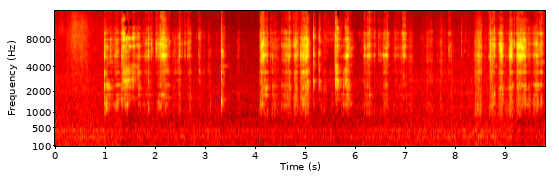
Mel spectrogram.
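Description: A glass lamp shade rattles and scrapes as hands twist it.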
